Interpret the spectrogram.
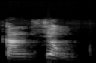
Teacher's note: Canción tiene la mayor fuerza de voz en ción, entonces esa es la sílaba tónica. Está en la última sílaba.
